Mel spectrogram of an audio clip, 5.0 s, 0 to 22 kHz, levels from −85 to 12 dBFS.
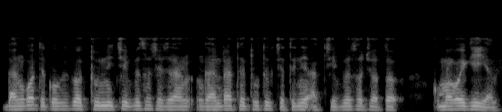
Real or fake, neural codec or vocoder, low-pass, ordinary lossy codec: fake; codec, 16 kHz, 8 kbps, FreqCodec, smaller model; 5.4 kHz; none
